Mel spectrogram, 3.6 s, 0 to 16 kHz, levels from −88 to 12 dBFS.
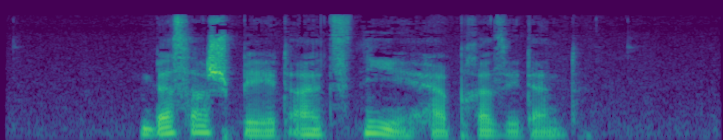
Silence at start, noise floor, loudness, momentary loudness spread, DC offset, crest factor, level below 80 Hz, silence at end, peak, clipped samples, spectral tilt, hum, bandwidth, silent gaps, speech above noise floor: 0.7 s; -57 dBFS; -19 LUFS; 14 LU; under 0.1%; 22 dB; -38 dBFS; 0.8 s; 0 dBFS; under 0.1%; -4 dB/octave; none; 11.5 kHz; none; 38 dB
